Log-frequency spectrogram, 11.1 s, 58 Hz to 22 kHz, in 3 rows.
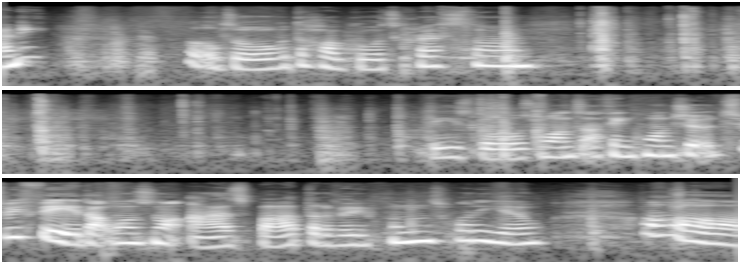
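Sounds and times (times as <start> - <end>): cardboard scratchy clicks and crackles: 1.8 - 6.8.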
